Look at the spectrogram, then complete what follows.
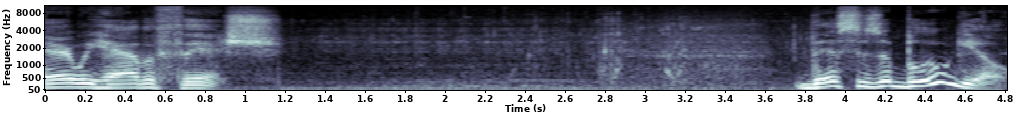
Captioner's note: reel and water sounds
